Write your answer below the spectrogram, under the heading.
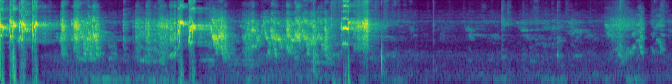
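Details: Lovebirds chirping: dense, harsh high-pitched chatter and squeaky notes for about four seconds, then faint scattered chirps as the calling trails off.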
